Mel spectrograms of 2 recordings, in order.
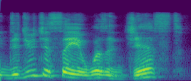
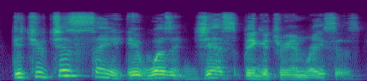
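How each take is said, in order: First: Higher-pitched question landing on "just"; incredulous challenge. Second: Slow, softer, drawn-out "just"; slow incredulous repeat. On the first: Streamer challenging excuses about racism, incredulous. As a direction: throw "just" back as a disbelieving question. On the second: Streamer repeating the racism excuse back, slowly incredulous. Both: Acted.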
